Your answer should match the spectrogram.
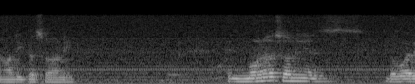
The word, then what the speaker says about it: oligopsony: P is silent, okay, monosony and oligosony.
